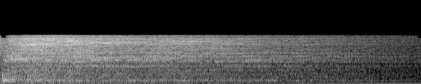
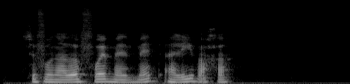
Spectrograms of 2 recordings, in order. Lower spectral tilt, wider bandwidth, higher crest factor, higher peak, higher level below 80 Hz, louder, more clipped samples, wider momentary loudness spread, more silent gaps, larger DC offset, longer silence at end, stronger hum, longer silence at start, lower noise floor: second, -5 dB/octave vs -8 dB/octave; second, 4 kHz vs 14.5 kHz; about the same, 14 dB vs 18 dB; first, 0 dBFS vs -14 dBFS; first, -50 dBFS vs -58 dBFS; first, -9 LUFS vs -33 LUFS; neither; first, 22 LU vs 9 LU; neither; first, 0.4% vs under 0.1%; second, 0.3 s vs 1.2 s; neither; second, 0 s vs 0.25 s; second, -38 dBFS vs -65 dBFS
